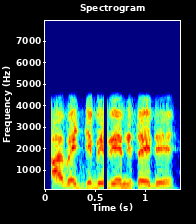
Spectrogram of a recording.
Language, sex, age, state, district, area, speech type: Kannada, male, 18-30, Karnataka, Chitradurga, rural, conversation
